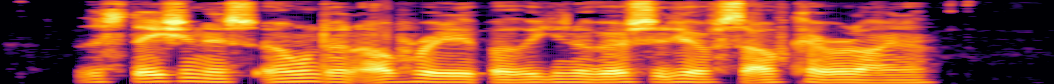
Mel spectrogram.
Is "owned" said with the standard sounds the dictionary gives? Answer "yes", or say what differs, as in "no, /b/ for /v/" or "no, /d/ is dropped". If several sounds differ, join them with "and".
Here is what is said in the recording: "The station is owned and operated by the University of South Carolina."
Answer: yes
